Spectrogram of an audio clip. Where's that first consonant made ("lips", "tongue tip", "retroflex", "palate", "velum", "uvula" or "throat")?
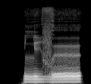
tongue tip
